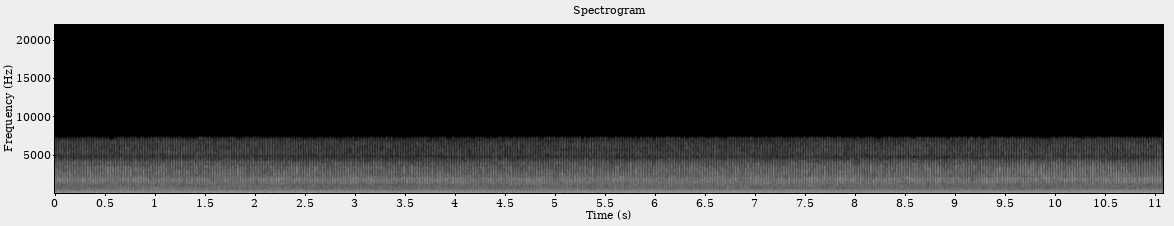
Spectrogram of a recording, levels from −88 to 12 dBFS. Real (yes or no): yes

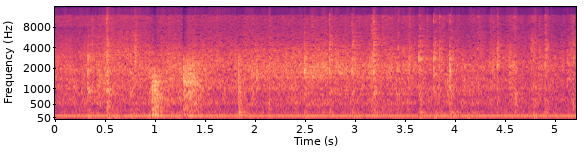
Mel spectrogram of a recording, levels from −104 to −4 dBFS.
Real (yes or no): yes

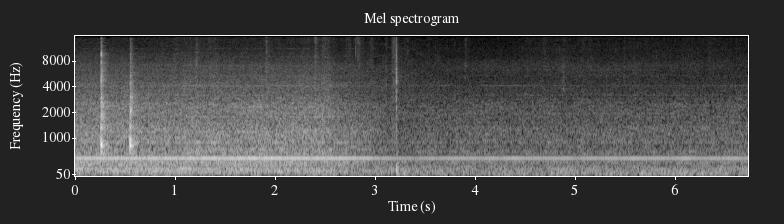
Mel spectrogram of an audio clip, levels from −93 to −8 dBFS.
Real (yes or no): yes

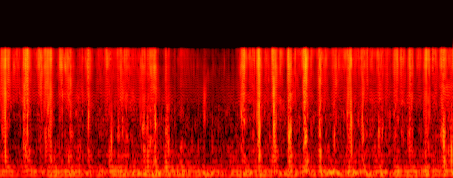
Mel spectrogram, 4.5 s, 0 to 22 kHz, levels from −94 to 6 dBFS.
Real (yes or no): no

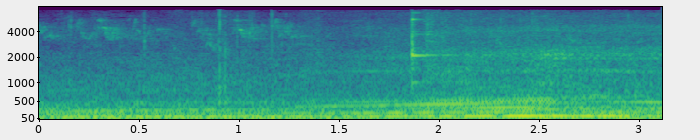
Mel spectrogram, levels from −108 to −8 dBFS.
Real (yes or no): yes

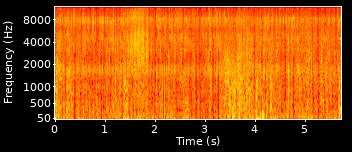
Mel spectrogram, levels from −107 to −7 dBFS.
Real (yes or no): yes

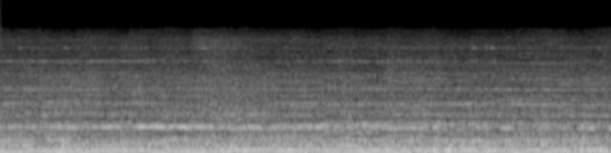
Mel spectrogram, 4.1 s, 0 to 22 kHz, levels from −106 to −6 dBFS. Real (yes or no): no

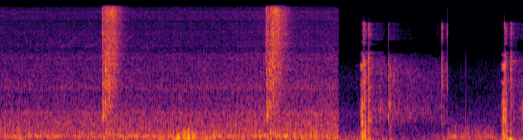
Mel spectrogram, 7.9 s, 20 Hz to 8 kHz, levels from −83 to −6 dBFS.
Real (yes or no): no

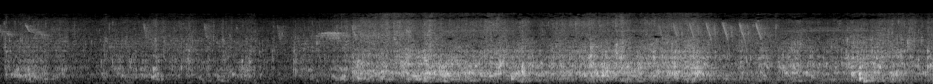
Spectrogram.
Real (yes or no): yes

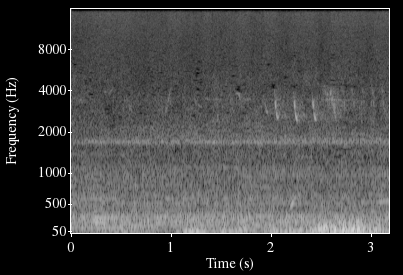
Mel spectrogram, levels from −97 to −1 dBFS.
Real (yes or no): yes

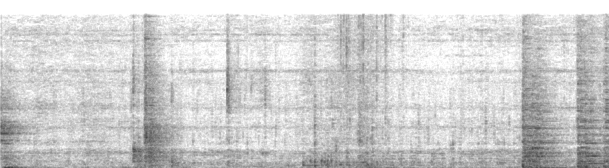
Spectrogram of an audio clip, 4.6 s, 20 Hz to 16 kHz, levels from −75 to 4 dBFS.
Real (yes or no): yes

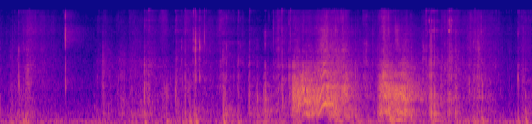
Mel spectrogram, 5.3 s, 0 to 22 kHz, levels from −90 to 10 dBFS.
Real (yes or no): yes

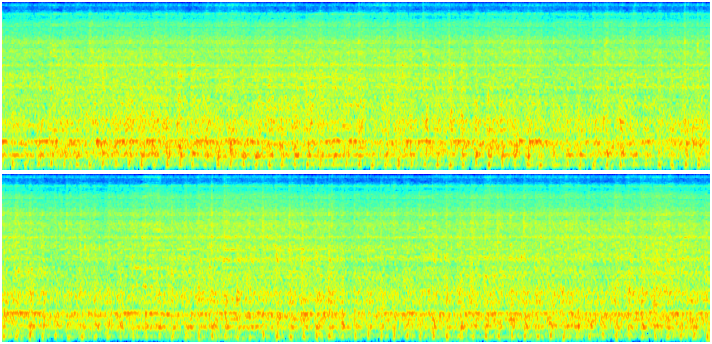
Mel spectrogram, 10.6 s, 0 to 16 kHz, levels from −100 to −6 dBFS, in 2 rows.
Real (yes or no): no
